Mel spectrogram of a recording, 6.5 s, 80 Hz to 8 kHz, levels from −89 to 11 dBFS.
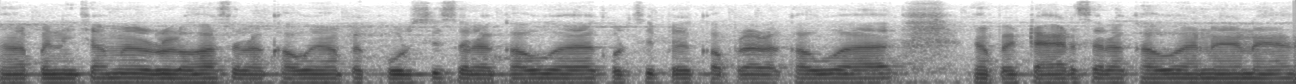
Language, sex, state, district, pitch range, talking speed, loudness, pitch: Hindi, male, Maharashtra, Washim, 115-120 Hz, 285 wpm, -17 LUFS, 115 Hz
